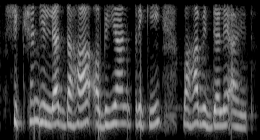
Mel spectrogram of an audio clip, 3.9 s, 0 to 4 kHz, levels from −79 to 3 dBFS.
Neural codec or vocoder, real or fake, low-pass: none; real; 3.6 kHz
